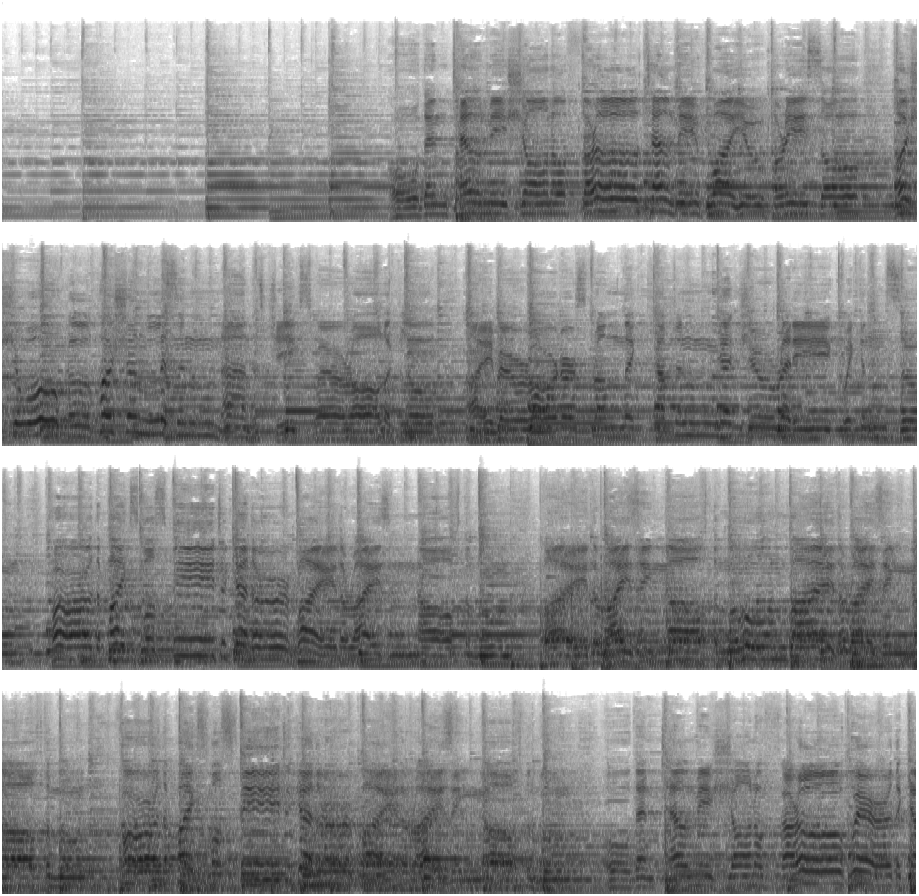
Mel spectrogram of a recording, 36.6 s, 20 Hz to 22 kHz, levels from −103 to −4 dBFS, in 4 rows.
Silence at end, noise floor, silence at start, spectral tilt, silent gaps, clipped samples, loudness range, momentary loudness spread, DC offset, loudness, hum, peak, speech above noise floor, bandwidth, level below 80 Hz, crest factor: 0 s; -47 dBFS; 0 s; -5 dB/octave; none; under 0.1%; 4 LU; 7 LU; under 0.1%; -23 LUFS; none; -6 dBFS; 24 dB; 16 kHz; -46 dBFS; 18 dB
